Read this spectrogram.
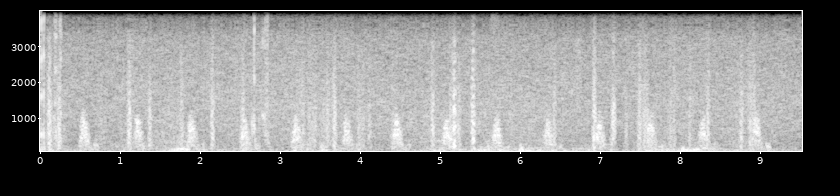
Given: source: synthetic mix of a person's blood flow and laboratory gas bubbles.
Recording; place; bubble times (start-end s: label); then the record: Doppler ultrasound of blood flow; subclavian vein
0.00-0.11 s: bubbles
0.14-0.32 s: bubbles
2.53-2.88 s: bubbles
5.62-5.73 s: bubbles
From the record:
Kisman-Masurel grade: 122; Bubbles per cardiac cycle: 1 to 2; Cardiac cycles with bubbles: 10 to 50%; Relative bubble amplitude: moderate (0.250 to 0.450); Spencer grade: 2 (many but less than half of the cardiac periods contain bubble signals, singularly or in groups); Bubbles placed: anywhere in the cardiac cycle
